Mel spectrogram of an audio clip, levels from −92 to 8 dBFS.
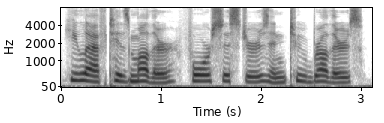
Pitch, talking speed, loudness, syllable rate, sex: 215 Hz, 175 wpm, -16 LUFS, 4.1 syllables/s, female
